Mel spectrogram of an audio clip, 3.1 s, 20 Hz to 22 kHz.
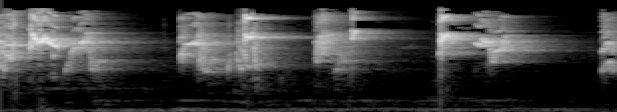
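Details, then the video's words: Lovebirds kept by an owner, recorded in August 2019 in a quiet setting; loud, scratchy high chirps in quick doubled bursts, about four groups with short pauses between. "Sounds of Lovebird Chirping"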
